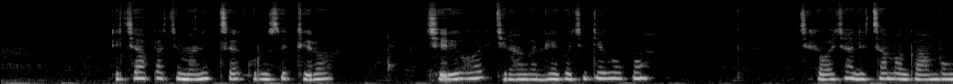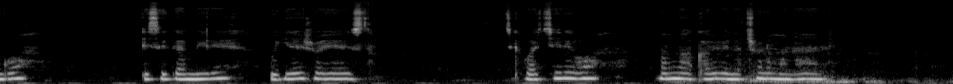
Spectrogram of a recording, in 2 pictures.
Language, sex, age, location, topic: Kinyarwanda, female, 25-35, Huye, finance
